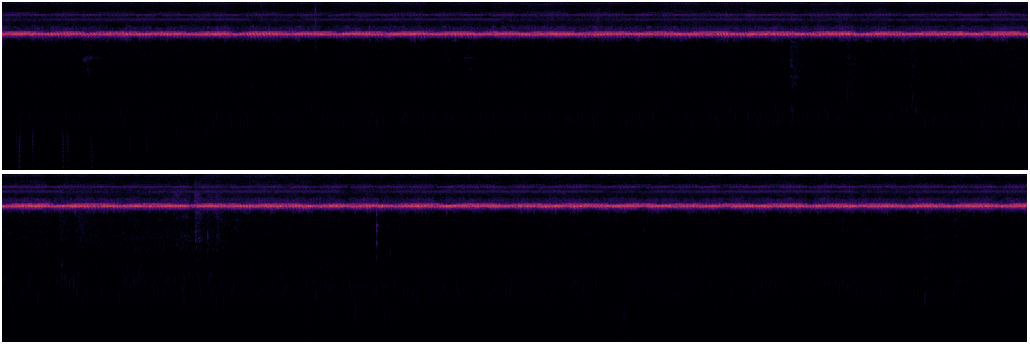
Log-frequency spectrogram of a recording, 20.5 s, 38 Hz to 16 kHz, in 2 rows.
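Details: Autumn insects calling in Japanese satoyama, 2016: a long, unwavering high ringing drone fills the whole stretch, joined by sparse faint clicks and chirps, with steady loudness throughout.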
